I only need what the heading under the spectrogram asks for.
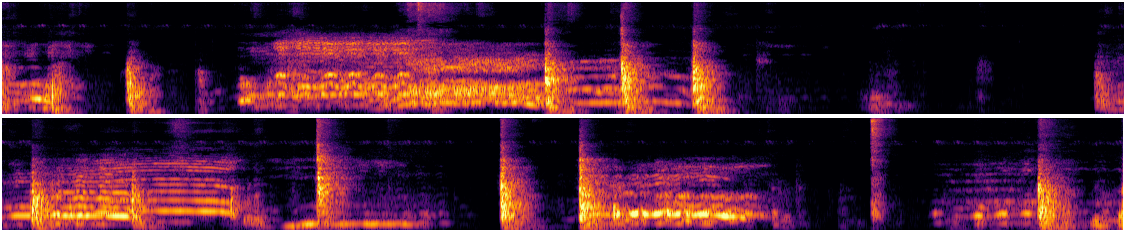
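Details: Night shipment of sixty goats to Jambi, Indonesia; several harsh, quavering bleats at intervals of a few seconds, mixed with sharp knocks, clatter and brief talk near the truck.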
